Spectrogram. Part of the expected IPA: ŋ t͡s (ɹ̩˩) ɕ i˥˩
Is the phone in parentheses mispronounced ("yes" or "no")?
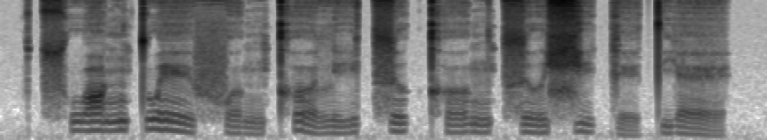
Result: yes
